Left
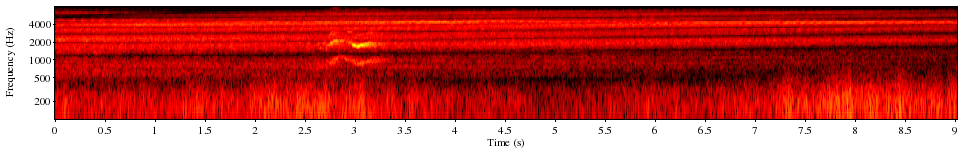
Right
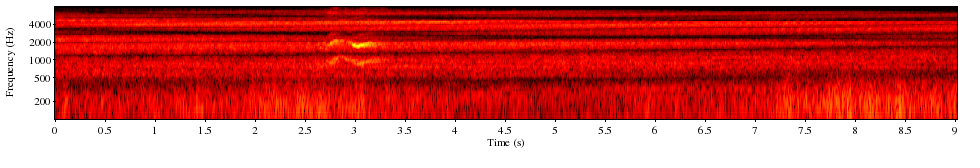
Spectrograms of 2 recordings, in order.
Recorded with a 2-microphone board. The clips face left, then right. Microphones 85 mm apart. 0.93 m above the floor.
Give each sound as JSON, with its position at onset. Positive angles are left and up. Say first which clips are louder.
{"t": 0.0, "sound": "a drone", "louder": "right 1 dB", "side_deg": -15}
{"t": 2.4, "sound": "a cat meowing", "louder": "right 2 dB", "side_deg": -20}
